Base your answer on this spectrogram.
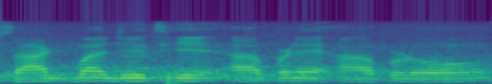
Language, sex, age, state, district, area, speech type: Gujarati, male, 30-45, Gujarat, Valsad, rural, spontaneous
